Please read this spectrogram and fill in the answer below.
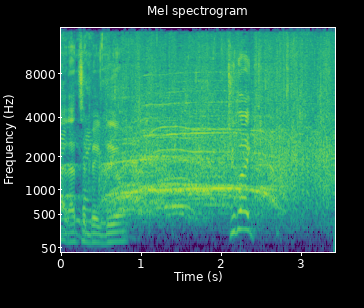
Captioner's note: cheers and applause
